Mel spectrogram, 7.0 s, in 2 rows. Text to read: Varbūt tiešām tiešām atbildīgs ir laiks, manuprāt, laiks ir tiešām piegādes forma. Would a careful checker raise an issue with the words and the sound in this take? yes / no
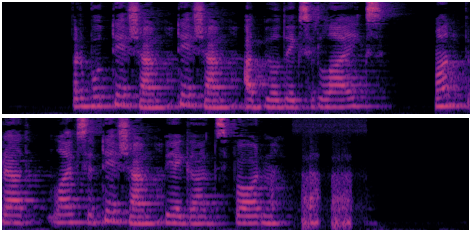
yes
